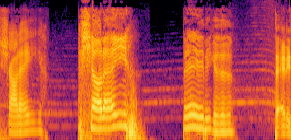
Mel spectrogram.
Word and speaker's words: Sade: Say his name right, man. It's Sade.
